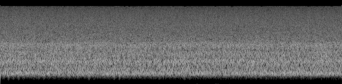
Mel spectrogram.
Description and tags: Want 100% pure hardstyle screeches then this is the stuff you want. Unforgetable is just that, unforgettable! It remains alot of early hardstyle screeches from a long time gone.
lead, nasty, hardstyle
